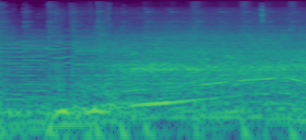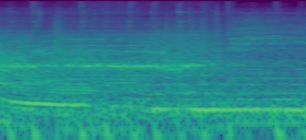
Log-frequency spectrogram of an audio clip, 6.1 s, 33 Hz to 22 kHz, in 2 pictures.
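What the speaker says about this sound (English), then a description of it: "Good solid burnout." A 1969 Dodge Charger Daytona does a burnout, its tires squealing loudly and continuously over a roaring engine, with the pitch wavering up and down throughout.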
